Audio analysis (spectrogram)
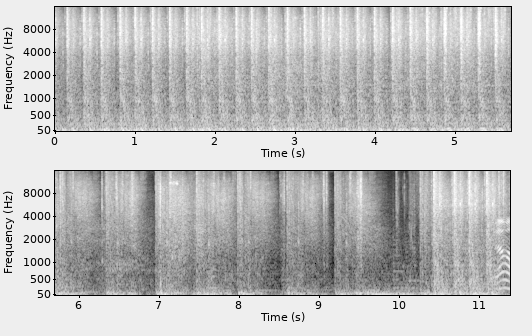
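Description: Rapid automatic gunfire from the player's best gun in Starfield, a dense continuous stream of shots that thins into scattered bursts and pauses toward the end, loud and close.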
